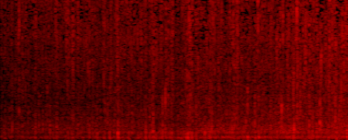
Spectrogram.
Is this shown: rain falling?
yes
